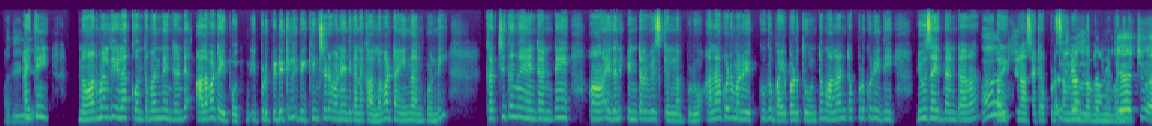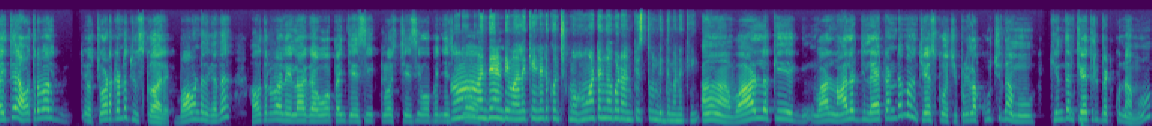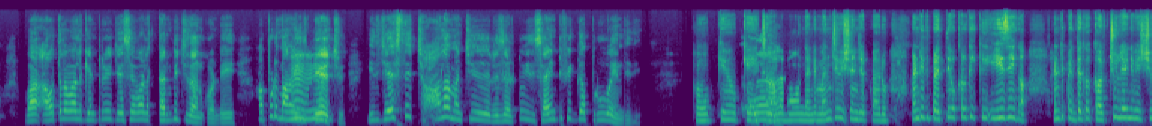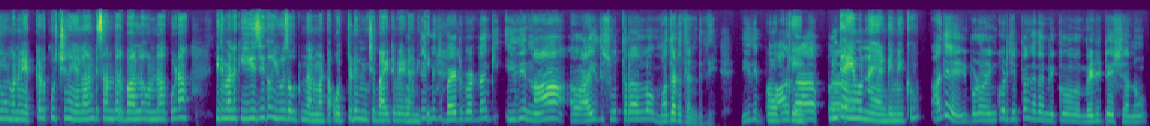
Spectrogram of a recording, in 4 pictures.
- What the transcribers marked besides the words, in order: in English: "నార్మల్‌గా"; in English: "ఇంటర్‌వ్యూస్"; in English: "యూస్"; in English: "ఓపెన్"; in English: "క్లోజ్"; in English: "ఓపెన్"; in English: "నాలెడ్జ్"; in English: "ఇంటర్‌వ్యూ"; in English: "రిజల్ట్"; in English: "సైంటిఫిక్‌గా ప్రూవ్"; other background noise; in English: "ఈజీగా"; in English: "ఈజీగా యూజ్"
- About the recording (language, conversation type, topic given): Telugu, podcast, నీవు ఒత్తిడిని తేలికగా ఎదుర్కొనే విధానం ఏంటీ?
